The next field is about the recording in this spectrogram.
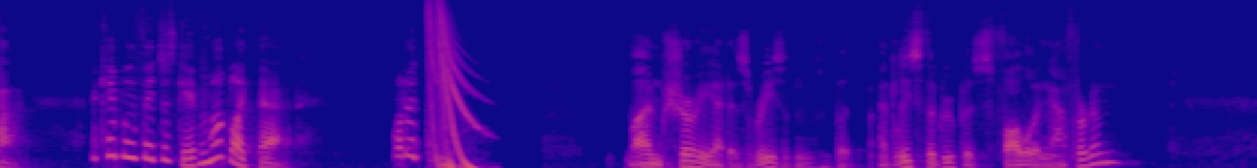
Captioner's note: blast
